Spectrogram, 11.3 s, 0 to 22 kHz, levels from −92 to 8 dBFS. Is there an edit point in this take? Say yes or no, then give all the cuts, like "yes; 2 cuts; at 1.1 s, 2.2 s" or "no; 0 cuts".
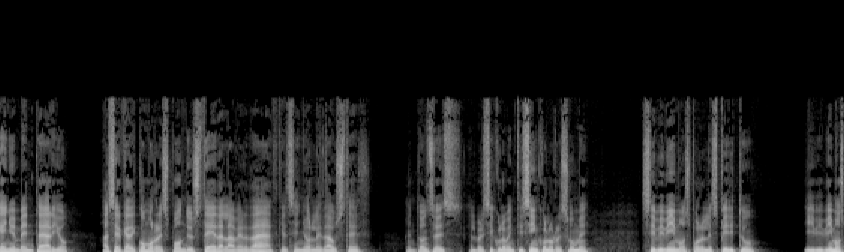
no; 0 cuts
